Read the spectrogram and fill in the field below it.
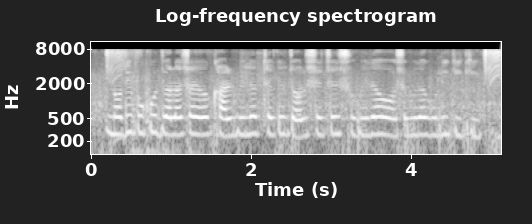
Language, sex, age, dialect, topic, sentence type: Bengali, female, 25-30, Northern/Varendri, agriculture, question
